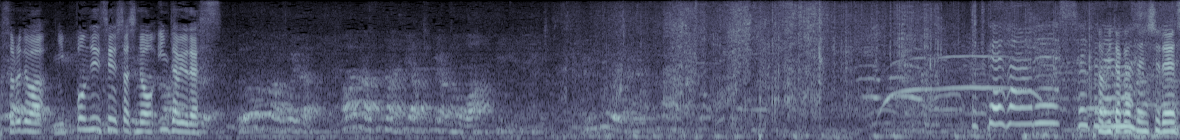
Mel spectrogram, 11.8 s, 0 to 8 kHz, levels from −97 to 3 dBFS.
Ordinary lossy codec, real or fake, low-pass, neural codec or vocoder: none; real; none; none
